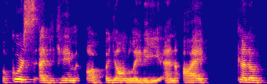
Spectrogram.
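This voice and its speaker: As an interview guest, this French-accented woman from France, a native French speaker who works as a coach, author and keynote speaker, responds with emphasis and self-assurance. Her voice is fairly low and fairly even, and she speaks a little slowly. The room sounds echoey.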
